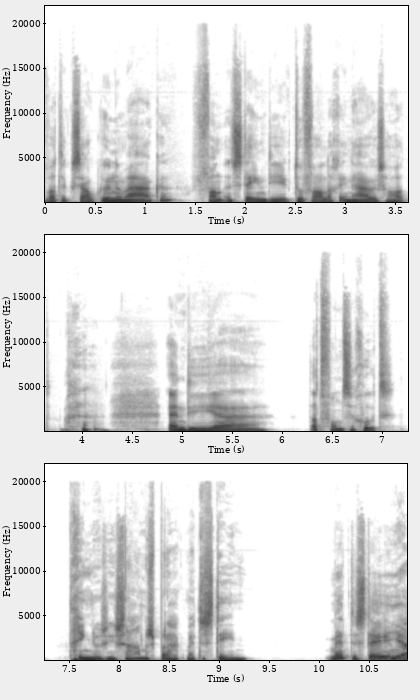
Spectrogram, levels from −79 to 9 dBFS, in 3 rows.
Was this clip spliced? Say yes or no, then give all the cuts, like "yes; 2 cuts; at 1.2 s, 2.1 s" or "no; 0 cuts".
no; 0 cuts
